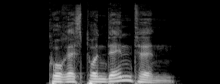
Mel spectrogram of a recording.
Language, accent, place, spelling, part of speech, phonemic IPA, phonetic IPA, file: German, Germany, Berlin, Korrespondentin, noun, /kɔʁɛspɔnˈdɛntɪn/, [kʰɔʁɛspɔnˈdɛntʰɪn], De-Korrespondentin.ogg
- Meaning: correspondent (female) (of a news organisation)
